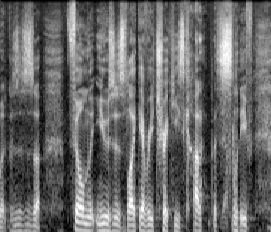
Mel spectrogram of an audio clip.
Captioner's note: chuckles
